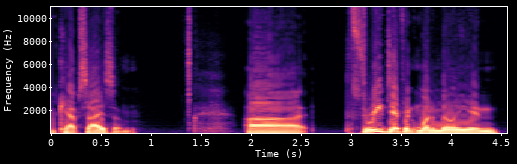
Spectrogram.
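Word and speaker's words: capsaicin: there are three different one million capsize capsize them apparently is how you pronounce it not capsicum capsize them uh three different one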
